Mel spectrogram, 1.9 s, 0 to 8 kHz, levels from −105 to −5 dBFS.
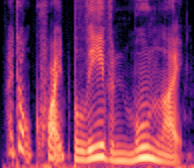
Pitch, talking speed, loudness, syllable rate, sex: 175 Hz, 185 wpm, -18 LUFS, 5.7 syllables/s, female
